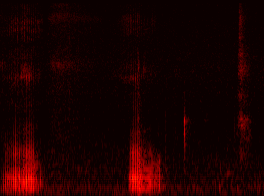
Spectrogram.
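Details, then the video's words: A bulldog asleep on a couch snores indoors: two low, rough, rumbling breaths about two and a half seconds apart, each lasting roughly half a second, with quiet breathing between and a faint click afterwards. "the bulldog snoring"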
